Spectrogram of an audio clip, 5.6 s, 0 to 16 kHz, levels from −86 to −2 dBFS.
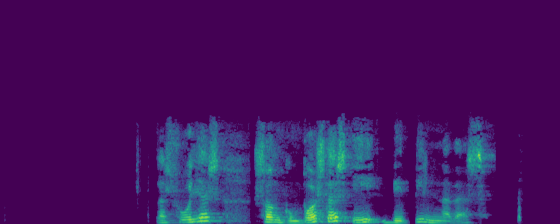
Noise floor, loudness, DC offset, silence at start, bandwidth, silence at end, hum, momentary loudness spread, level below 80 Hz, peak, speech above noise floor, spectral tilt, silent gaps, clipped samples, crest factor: under -90 dBFS; -23 LUFS; under 0.1%; 1.55 s; 7.8 kHz; 0.75 s; none; 14 LU; -66 dBFS; -4 dBFS; over 67 dB; -5 dB/octave; 4.10-4.14 s; under 0.1%; 20 dB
